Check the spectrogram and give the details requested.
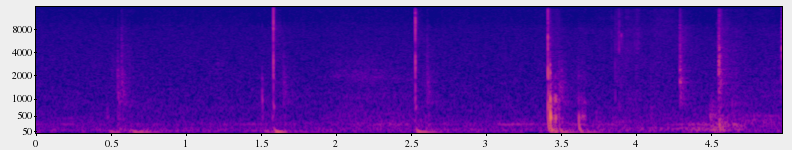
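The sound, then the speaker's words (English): Scattered computer keyboard clicks as someone invites a guest to join a call, a handful of sharp taps at irregular intervals, moderately soft, with no one speaking. “Come on, keyboard, work with me.”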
